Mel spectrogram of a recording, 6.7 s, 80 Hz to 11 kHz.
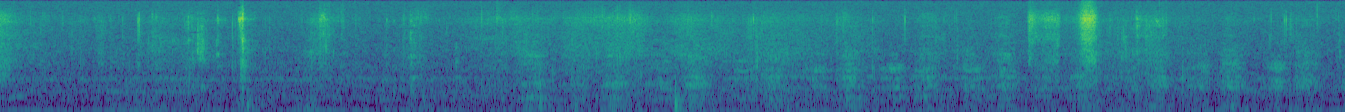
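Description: Faint breathing and small vocal noises from 11-day-old English Mastiff puppies crawling on a blanket. Soft rustling and a few sharp clicks run through it, the sharpest about five seconds in.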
